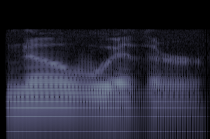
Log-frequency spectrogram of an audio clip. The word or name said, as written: nowhither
